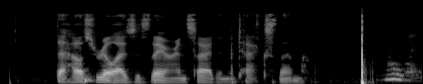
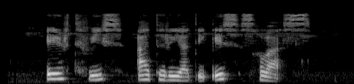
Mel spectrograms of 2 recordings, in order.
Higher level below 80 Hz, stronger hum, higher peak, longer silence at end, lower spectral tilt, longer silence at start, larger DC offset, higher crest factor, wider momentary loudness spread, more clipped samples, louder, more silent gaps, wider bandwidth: first, -38 dBFS vs -76 dBFS; neither; first, 0 dBFS vs -4 dBFS; second, 0.05 s vs 0.45 s; first, -4.5 dB/octave vs -3 dB/octave; about the same, 0.55 s vs 0.45 s; neither; first, 28 dB vs 18 dB; first, 15 LU vs 10 LU; neither; second, -28 LUFS vs -22 LUFS; neither; first, 16 kHz vs 11.5 kHz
